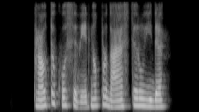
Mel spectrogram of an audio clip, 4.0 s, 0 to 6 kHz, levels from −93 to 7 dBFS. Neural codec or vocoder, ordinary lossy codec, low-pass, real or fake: autoencoder, 48 kHz, 32 numbers a frame, DAC-VAE, trained on Japanese speech; none; 5.4 kHz; fake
